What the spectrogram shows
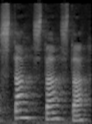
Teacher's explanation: these consonants go one after the other there is no vowel in between them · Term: cluster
